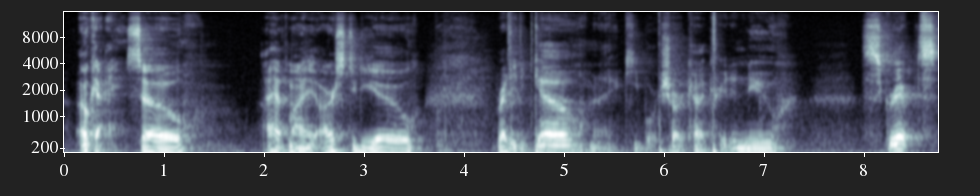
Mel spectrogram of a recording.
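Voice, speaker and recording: A man speaks at a very slow pace with a fairly low pitch. His intonation is lively and his voice somewhat breathy. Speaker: statistics instructor. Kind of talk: screencast tutorial. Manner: hesitant, many fillers.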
